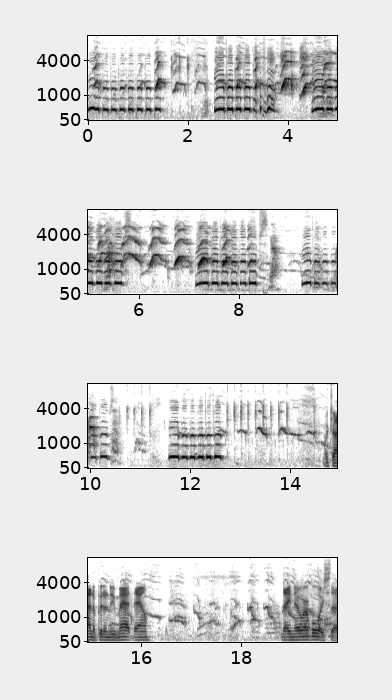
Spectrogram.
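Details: Five-week-old Brittany puppies at a kennel, learning crate training, whine in steady, tonal, repeated bursts of about a second each with short gaps, then break into a quicker, wavering chorus of overlapping yelps and squeals near the end.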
